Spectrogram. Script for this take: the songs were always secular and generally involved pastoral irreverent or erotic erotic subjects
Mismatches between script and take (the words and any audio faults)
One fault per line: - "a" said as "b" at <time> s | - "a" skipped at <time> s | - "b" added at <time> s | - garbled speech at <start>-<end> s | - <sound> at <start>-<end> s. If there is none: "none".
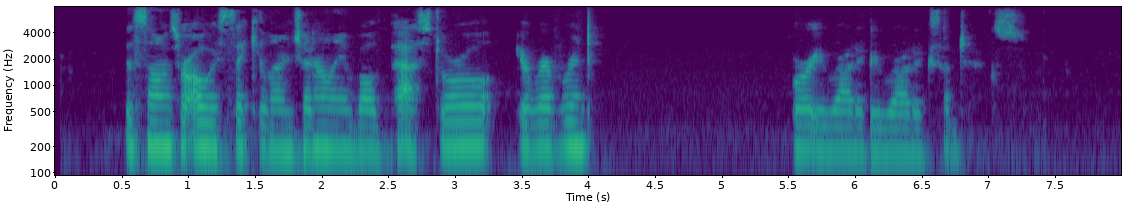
none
